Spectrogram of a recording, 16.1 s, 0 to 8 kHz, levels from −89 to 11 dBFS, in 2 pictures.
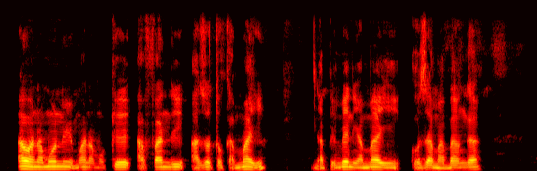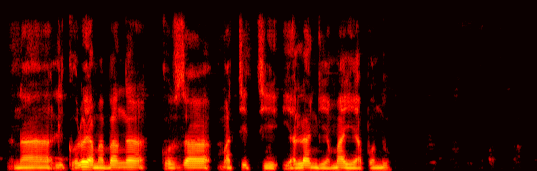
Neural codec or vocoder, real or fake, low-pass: none; real; 7.2 kHz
